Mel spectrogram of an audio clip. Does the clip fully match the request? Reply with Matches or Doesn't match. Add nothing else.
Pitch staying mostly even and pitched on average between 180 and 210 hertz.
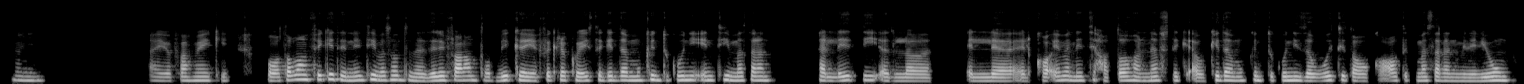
Matches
